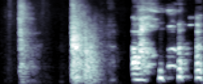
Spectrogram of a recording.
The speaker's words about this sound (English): Shut the door. Shut the door.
